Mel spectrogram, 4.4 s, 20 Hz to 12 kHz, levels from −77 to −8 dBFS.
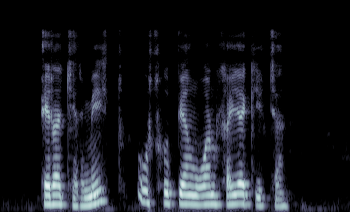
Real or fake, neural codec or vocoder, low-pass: fake; codec, 16 kHz, 4 kbps, X-Codec, HuBERT features, trained on balanced general audio; 7.2 kHz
